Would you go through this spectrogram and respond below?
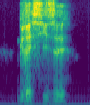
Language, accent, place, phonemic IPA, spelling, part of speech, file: French, France, Lyon, /ɡʁe.si.ze/, gréciser, verb, LL-Q150 (fra)-gréciser.wav
- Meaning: 1. to Grecize (render Grecian) 2. to Grecize (translate into Greek)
